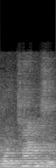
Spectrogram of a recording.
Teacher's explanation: Time has a very aspirated sound.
